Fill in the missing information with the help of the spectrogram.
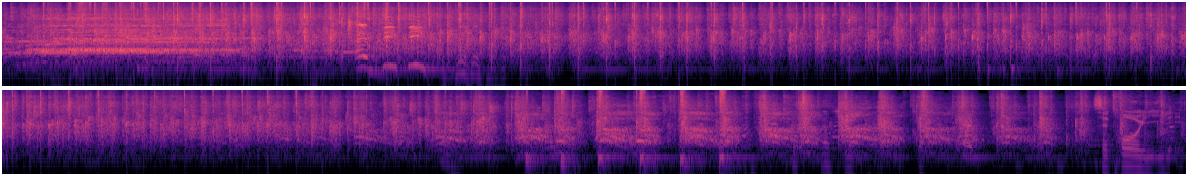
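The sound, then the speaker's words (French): A loud, sustained burst of applause from a large crowd, with cheers and whoops rising at the start, then dense clapping that thins into scattered claps near the end. “Et donc je pense qu'on peut aussi lui faire un tonnerre d'applaudissements pour ça.”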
